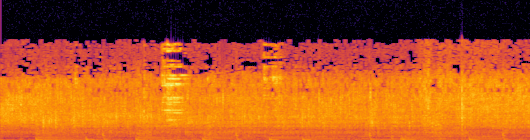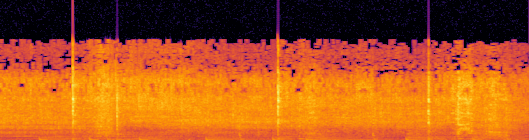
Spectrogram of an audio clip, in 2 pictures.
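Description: Cauliflower, potato, carrot and peas in masala sizzling in a metal kadai while a spatula stirs and scrapes them, being fried down (kosha) on medium flame. The spatula knocks sharply against the pan a couple of times, about six and eight seconds in.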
